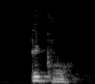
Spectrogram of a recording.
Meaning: accusative singular of ты́ква (týkva)
- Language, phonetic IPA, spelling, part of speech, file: Russian, [ˈtɨkvʊ], тыкву, noun, LL-Q7737 (rus)-тыкву.wav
